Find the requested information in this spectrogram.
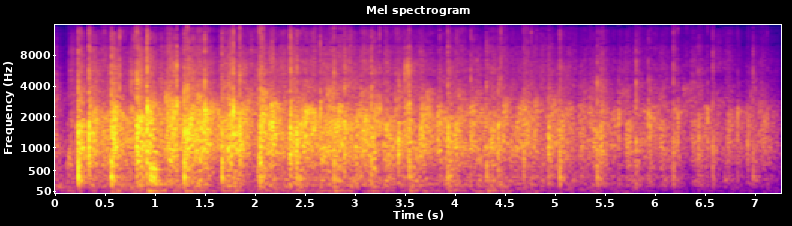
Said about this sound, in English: As you can tell from the claps just there, the lecture theatre was full of people who were all engaged and captivated.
